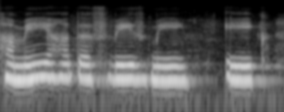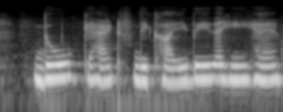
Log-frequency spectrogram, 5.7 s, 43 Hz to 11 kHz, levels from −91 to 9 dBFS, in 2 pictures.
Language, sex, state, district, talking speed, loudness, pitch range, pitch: Hindi, female, Maharashtra, Gondia, 115 wpm, -14 LUFS, 205-225 Hz, 215 Hz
